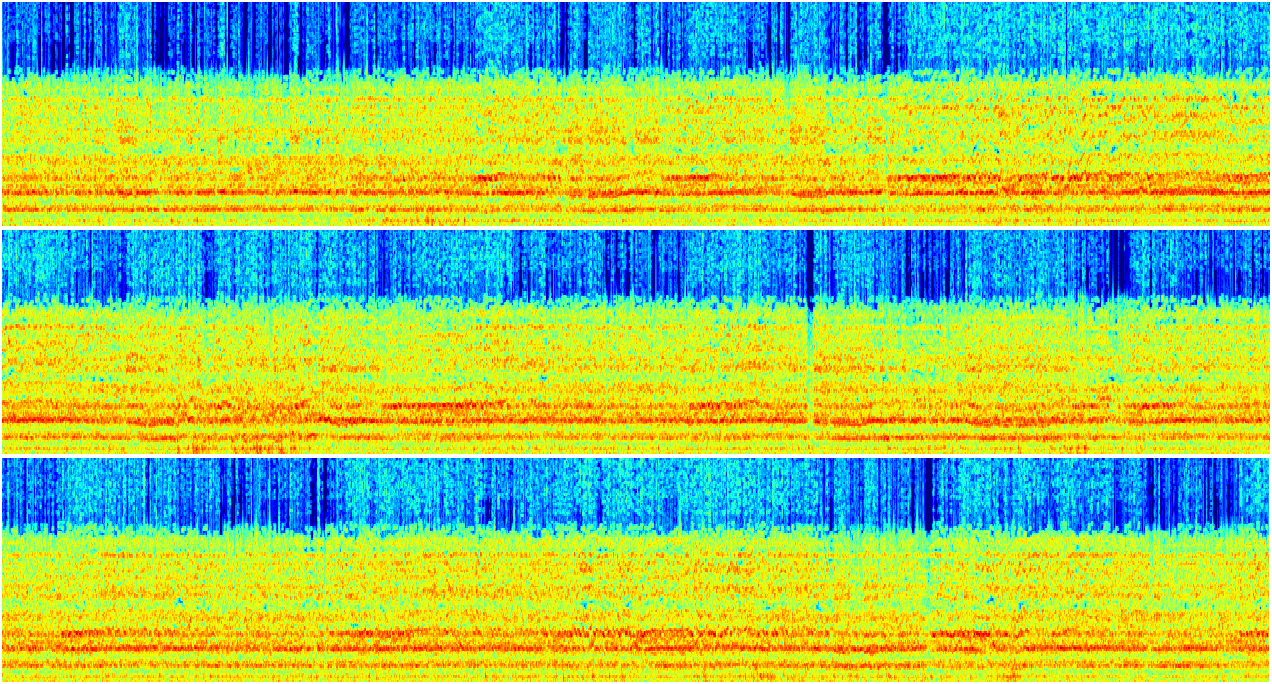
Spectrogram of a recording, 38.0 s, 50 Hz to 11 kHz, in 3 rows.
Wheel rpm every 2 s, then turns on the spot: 230, 230, 230, 220, 220, 210, 230, 230, 220, 230, 220, 220, 230, 230, 220, 220, 220, 220, 230.
none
